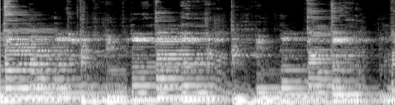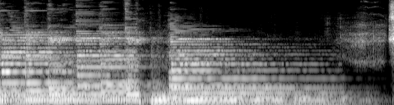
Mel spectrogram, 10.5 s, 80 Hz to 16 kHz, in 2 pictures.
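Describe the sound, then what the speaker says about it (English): Clean electric guitar run through reverb and delay in Bias FX 2 on an iPad plays a sequence of chords and single notes that overlap in a lush, echoing wash before fading out. "the reverb with all the delay, it sounds like this."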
